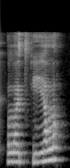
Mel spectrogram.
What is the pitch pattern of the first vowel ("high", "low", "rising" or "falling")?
low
